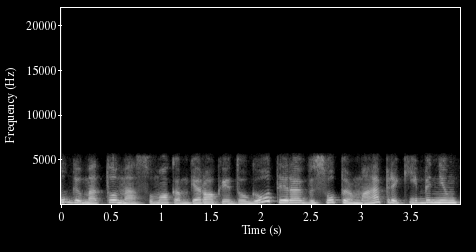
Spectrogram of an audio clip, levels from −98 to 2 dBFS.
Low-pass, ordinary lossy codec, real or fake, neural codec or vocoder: 5.4 kHz; Opus, 24 kbps; fake; codec, 24 kHz, 0.9 kbps, DualCodec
